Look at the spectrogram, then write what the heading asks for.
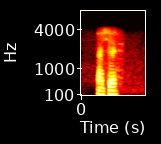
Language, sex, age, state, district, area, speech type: Kashmiri, male, 18-30, Jammu and Kashmir, Shopian, rural, conversation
